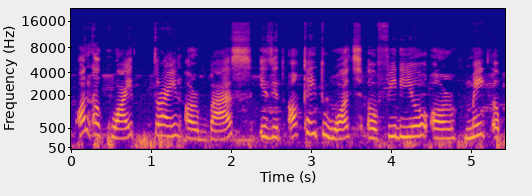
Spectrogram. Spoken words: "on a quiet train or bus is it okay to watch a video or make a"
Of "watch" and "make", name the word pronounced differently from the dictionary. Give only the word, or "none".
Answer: none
